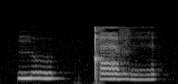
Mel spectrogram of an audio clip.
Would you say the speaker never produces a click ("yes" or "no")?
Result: no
